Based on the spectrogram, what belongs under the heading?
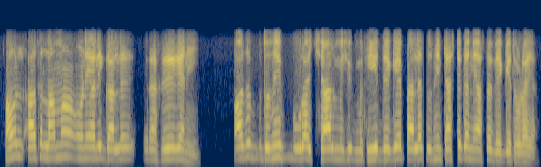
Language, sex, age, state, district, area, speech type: Dogri, male, 18-30, Jammu and Kashmir, Udhampur, rural, conversation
